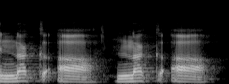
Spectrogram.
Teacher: کچھ لوگوں کو سنا وہ پڑھتے نک آ، نک آ، یعنی قاف کو کاف، باریک کاف بنا دیتے ہیں اور عین کو حمزہ کر دیتے ہیں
